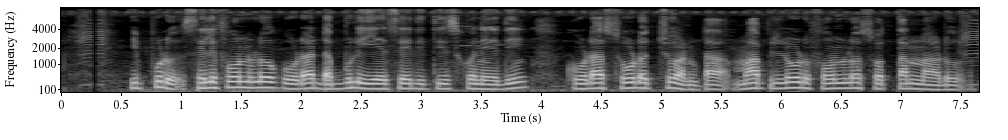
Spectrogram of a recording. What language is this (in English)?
Telugu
